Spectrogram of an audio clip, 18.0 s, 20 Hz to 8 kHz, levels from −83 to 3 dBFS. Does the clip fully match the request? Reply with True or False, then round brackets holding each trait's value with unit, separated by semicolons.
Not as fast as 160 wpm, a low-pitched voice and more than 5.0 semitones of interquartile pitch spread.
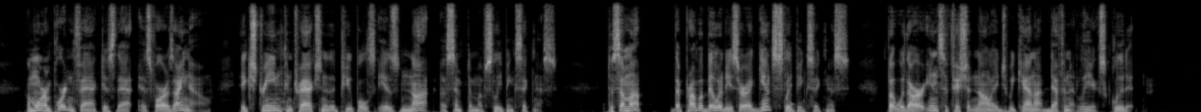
False (140 wpm; 120 Hz; 4.7 semitones)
